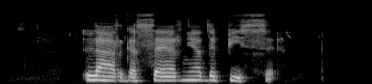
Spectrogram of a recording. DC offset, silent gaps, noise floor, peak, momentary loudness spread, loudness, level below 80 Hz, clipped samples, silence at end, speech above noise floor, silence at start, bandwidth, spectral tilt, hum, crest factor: under 0.1%; none; -61 dBFS; -2 dBFS; 11 LU; -21 LUFS; -70 dBFS; under 0.1%; 1 s; 40 dB; 0.85 s; 11.5 kHz; -4.5 dB/octave; none; 20 dB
